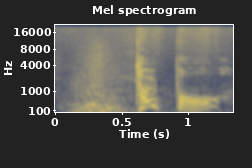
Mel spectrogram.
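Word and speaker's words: Taupō: now did you know taupo is actually correctly pronounced as an macron over the last o poor and did you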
